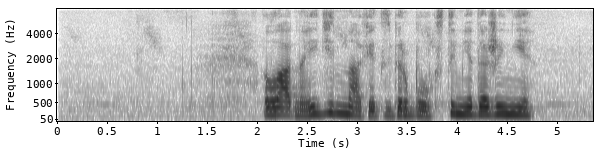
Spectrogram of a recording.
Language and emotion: Russian, angry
